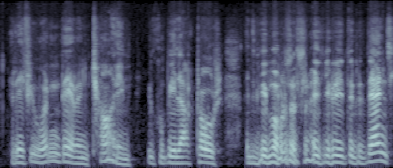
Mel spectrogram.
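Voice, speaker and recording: A man's fairly high-pitched voice with a Limerick accent, a dark, mellow tone and lively intonation, in a dry, close sound with no echo. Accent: Limerick Irish. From Ireland, Limerick. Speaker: comedian. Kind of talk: interview. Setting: hotel. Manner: halting.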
